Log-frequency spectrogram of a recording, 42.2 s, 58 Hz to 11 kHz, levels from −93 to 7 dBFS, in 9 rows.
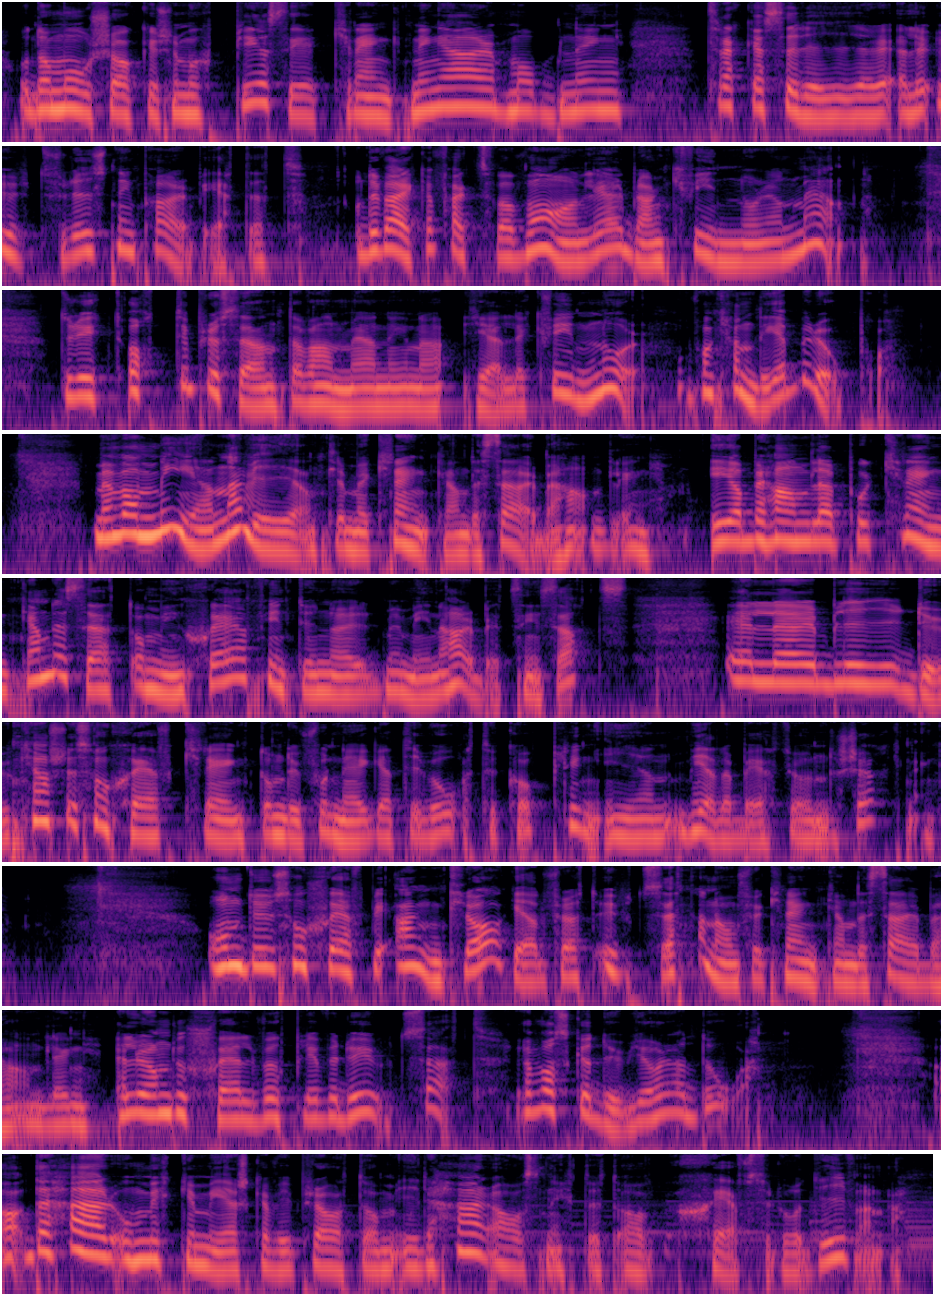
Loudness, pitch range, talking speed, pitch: -30 LUFS, 150-225 Hz, 165 wpm, 185 Hz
